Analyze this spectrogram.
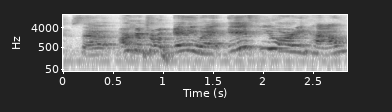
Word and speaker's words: Ankarsrum: So, anyway, You gotta say it like they do. Ankarsrum. Ankarsrum. Ankarsrum. So, Ankarsrum.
